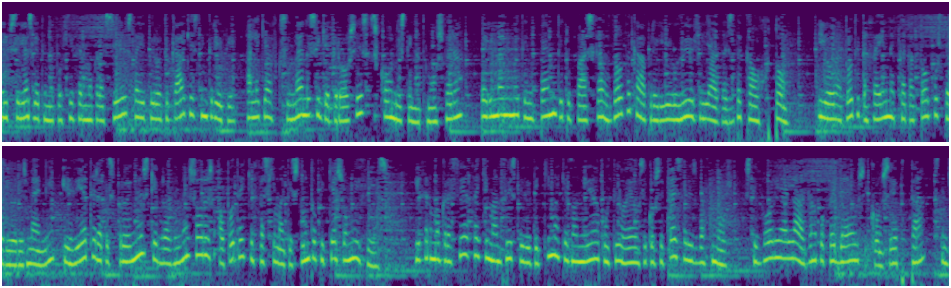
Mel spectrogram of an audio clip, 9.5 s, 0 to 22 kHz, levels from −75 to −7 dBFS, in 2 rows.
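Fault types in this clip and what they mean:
Wrong sample rate: The audio is played at three times its proper speed with the pitch raised by 19 semitones, which points to 16 kHz material played back at 48 kHz. Unlike a pitch shift or time-stretch, speed and pitch rise together throughout.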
